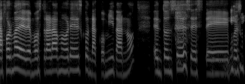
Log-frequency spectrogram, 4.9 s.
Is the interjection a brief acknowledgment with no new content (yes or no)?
yes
